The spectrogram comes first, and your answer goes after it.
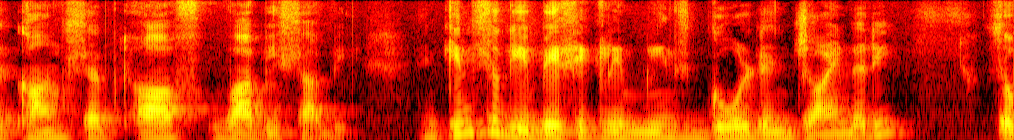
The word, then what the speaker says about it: Kintsugi: There is a chapter titled, if I'm pronouncing it right, Kintsugi. Kintsugi.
